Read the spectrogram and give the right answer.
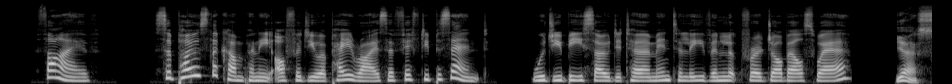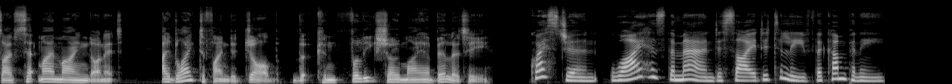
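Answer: He wants a job that can fully show his ability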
